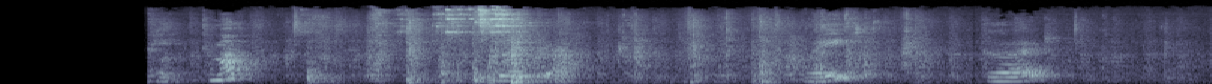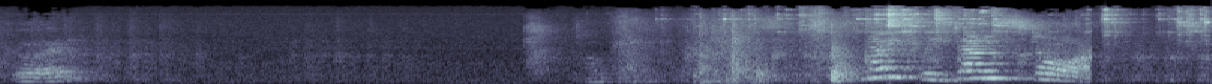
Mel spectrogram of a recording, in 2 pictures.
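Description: A woman speaks encouragingly to a dog nearby.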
